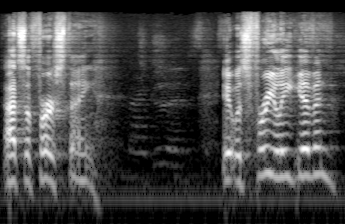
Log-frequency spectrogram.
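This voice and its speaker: A man preaching a Pentecostal sermon, swinging from hushed, quick asides to shouted hallelujahs. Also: high-pitched, level tone. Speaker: pastor. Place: church.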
